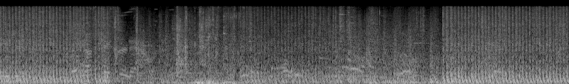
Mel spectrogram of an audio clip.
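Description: Explosions burst with heavy booms.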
